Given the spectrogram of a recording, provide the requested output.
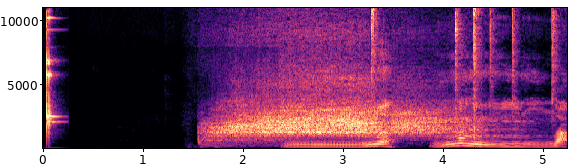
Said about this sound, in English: No, I was sort of adding a little added extra bit on the gong this week because it is Valentine's Day a few days after this podcast goes out.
